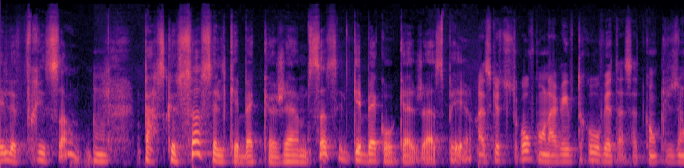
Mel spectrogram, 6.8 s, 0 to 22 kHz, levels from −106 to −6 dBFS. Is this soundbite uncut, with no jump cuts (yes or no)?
no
